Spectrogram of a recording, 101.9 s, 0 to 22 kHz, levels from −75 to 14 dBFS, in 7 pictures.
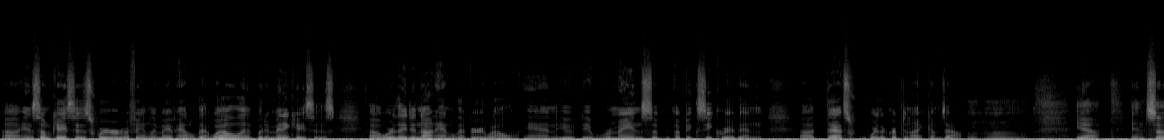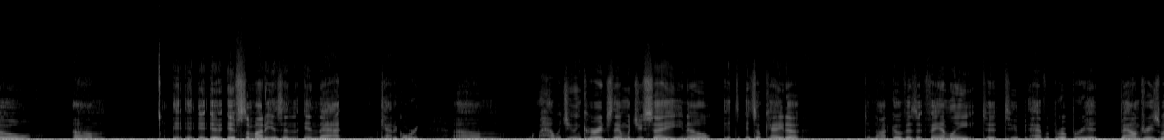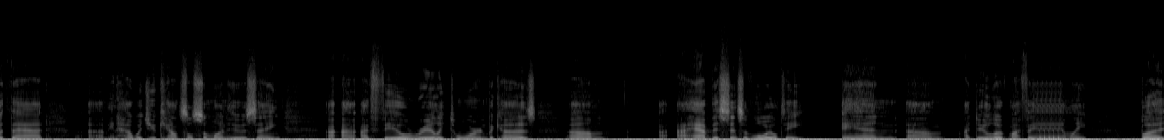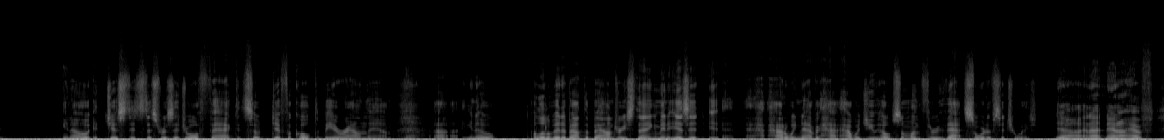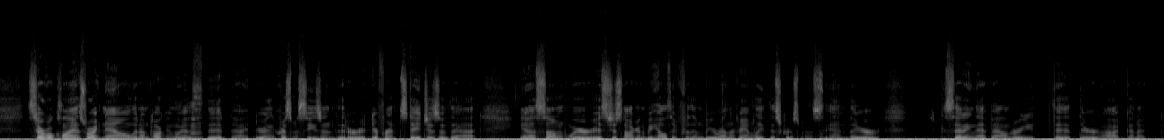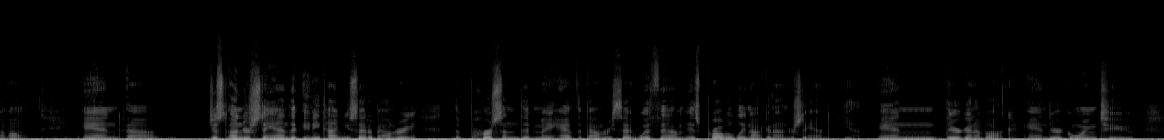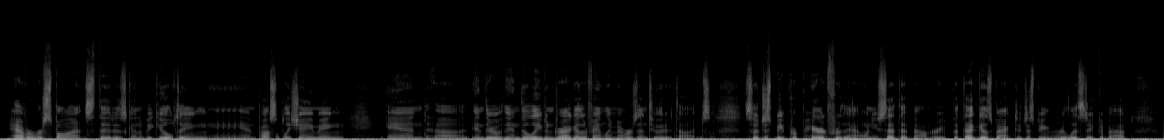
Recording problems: low rumble; loud; throughout; 8 dB below the speech
audio stuttering; at 42 s, at 1:24 and at 1:30

